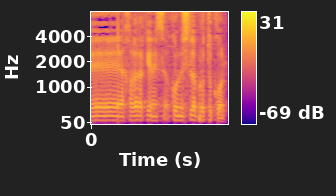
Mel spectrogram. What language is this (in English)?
Hebrew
